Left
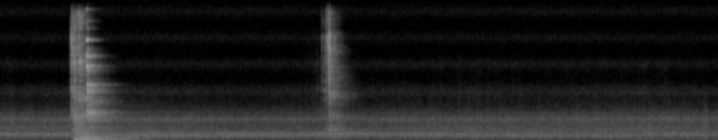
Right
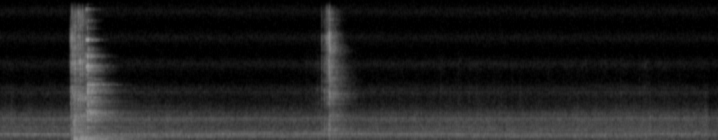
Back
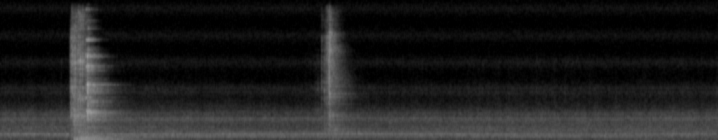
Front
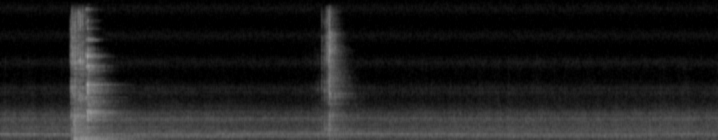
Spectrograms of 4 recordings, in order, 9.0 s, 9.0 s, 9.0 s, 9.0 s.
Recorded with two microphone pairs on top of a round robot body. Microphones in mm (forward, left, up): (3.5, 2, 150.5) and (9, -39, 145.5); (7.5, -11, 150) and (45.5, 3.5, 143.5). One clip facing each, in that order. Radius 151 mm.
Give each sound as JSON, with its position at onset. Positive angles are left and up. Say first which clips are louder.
{"t": 0.9, "sound": "tearing paper", "louder": "right 2 dB, front 1 dB", "azimuth_deg": -35, "distance_m": 1.5}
